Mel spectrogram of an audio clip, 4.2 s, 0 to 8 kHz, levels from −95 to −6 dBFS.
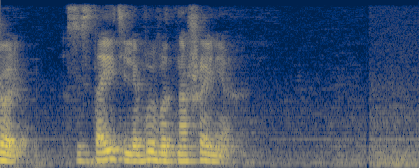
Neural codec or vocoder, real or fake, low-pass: none; real; 7.2 kHz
